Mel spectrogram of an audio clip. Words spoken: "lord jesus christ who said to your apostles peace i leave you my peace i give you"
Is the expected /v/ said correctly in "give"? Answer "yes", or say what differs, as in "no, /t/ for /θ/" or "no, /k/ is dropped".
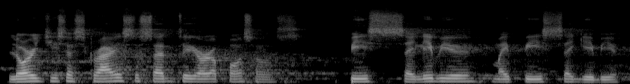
no, /b/ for /v/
